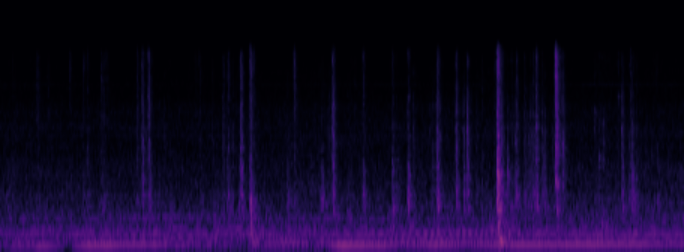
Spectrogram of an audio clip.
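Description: Irregular light clicks and taps of hands handling cable connectors and electronic equipment, the loudest about five seconds in, over a steady low electrical hum.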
